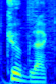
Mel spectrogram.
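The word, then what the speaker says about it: Keblack: Que Black, voilà, pour ceux qui aiment bien prononcer son nom à la française.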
